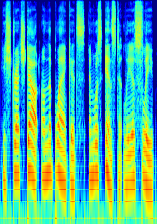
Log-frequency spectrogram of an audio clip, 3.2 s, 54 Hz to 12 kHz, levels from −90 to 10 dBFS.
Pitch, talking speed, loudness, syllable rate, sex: 160 Hz, 190 wpm, -17 LUFS, 5.2 syllables/s, male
